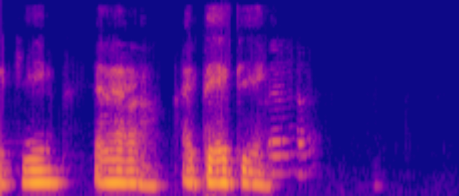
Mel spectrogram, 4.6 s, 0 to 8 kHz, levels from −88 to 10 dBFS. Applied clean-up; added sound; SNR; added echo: neural mask model DeepFilterNet 3.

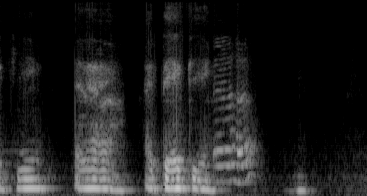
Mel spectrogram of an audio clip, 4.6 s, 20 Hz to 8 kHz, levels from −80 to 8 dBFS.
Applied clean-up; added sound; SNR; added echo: neural separator model SepFormer DNS4.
